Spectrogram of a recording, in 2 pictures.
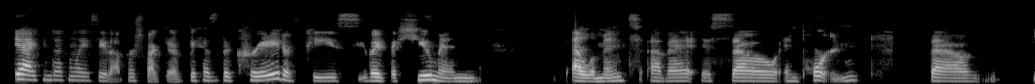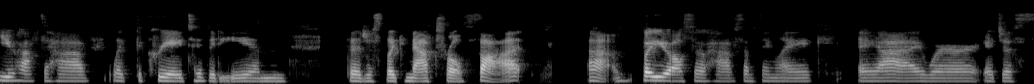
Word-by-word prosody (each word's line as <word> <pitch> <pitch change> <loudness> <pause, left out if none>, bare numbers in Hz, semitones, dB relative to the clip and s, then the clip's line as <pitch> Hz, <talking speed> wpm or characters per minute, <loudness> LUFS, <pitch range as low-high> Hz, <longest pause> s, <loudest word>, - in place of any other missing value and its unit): Yeah. 235 -2 +10
I 210 - +3
can 210 -1 -10
definitely 195 -2 -8
see 175 -2 -5
that - - -8
perspective 170 -1 -5
because 180 0 -6
the 185 -1 -2
creative 195 +2 +3
piece, 160 0 -5
like, 170 -2 +5
the 155 - 0
human 155 -6 +2 0.9
element 155 +2 +4 0.2
of 160 -2 -2
it 160 +1 -1
is 155 0 -8
so 155 -2 +3
important, 185 +2 -2 0.7
so, 150 -2 +1 0.5
you 175 -1 +1
have 160 -2 -4
to 165 - -10
have, 155 -1 -3 0.2
like, 165 -1 -6
the 165 - -8
creativity 155 -2 -1
and 145 0 -5 0.6
the 155 -2 +2
just, 150 0 -6
like, 155 0 +3
natural 150 -1 +3
thought, - - +6 0.7
um, 160 +5 -2
but 190 -1 +9
you 175 -1 +7
also 155 0 0
have 150 -1 -9
something 155 0 -12
like 150 0 -8 0.4
AI 155 -1 -1
where 145 -1 -5
it 150 0 -8
just 150 -1 -7
160 Hz, 130 wpm, -25 LUFS, 150-170 Hz, 0.9 s, Yeah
